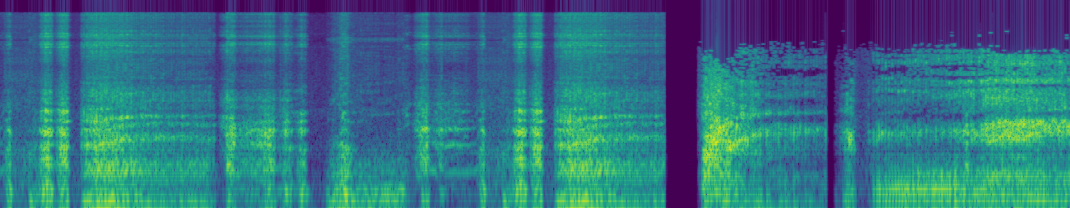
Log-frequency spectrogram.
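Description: Tiger roaring and growling: several long roars one after another, broken by a short gap of silence just before seven seconds in.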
